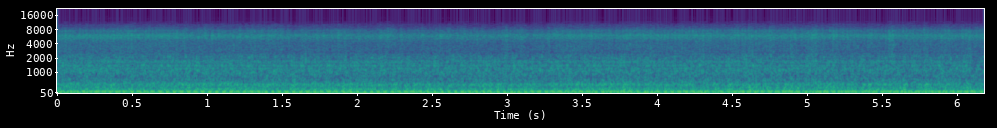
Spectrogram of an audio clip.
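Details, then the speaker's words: Husqvarna hydrostatic lawn tractor idling: a fast, tinny metallic rattle. A spring near the brake/clutch pedal touches the bottom of a bracket, and touching the spring stops the noise. "Okay, so what I did was, I could, when I would touch that spring, I don't know if you could hear, which was kind of stupid, I was sticking my finger in there, but it was, I could tell it was touching the bottom of this, and when I would touch it, it would stop making noise"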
